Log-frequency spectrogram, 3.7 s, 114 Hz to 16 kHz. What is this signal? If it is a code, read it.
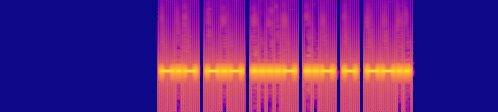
Morse code, heard as a keyed tone, about 41 wpm, 700 Hz. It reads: KK4UTZ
